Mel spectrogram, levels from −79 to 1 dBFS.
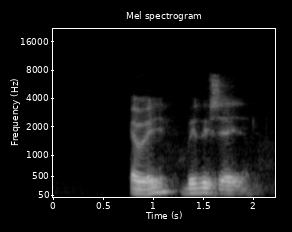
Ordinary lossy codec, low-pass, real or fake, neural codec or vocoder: AAC, 48 kbps; 7.2 kHz; fake; codec, 16 kHz, 0.8 kbps, ZipCodec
